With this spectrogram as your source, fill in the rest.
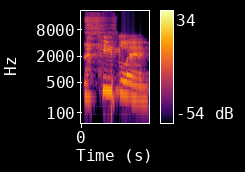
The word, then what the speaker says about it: Keithlin: pronouncing your name right it's like the man's name so keith and then caitlyn caitlin it's beautiful so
